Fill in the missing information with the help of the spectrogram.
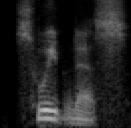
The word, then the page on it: sweetness: American English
